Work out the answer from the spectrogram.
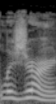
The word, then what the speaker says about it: Lejeune: He says that's what he was taught, but he says Camp Leour now it's historically correct and it's consistent with the wishes of the family.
